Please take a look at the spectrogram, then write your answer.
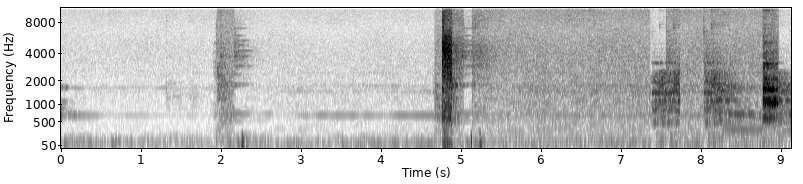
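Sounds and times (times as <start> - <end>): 
percussion: 2.0 - 2.4, 4.7 - 9.1.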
